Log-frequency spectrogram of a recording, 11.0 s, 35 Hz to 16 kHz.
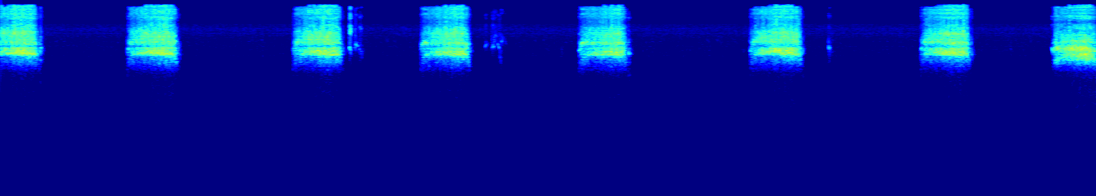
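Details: Barn owl at a nest during food delivery to an owlet, recorded 24 September 2015 on a nest camera: harsh broadband hissing screeches, each about half a second long, repeated roughly every one and a half to two seconds, with silence between.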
